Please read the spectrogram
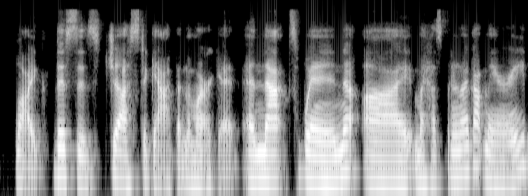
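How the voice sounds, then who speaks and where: A moderate pace with an American accent and hardly any pauses. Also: woman, very deep, low pitch for a woman. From Texas. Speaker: business coach. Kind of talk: casual chat. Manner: animated.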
